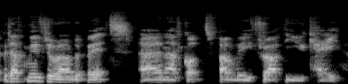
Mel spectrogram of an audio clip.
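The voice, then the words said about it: English accent. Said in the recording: “I'm originally from England myself, hence this accent”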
